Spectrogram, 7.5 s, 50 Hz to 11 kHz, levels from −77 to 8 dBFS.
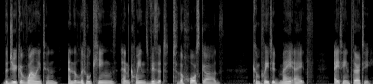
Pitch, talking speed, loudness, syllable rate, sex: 175 Hz, 160 wpm, -21 LUFS, 4.7 syllables/s, female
